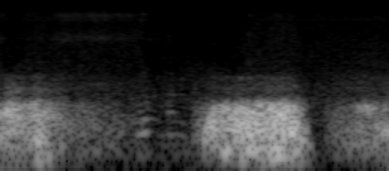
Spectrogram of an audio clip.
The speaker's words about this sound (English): Also, wait, why are you breathing like that? I'm breathing alone. What are you doing? You sound crazy.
